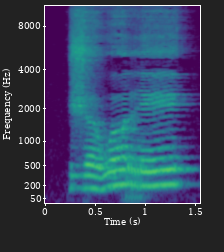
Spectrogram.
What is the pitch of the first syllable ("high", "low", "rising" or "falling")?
low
